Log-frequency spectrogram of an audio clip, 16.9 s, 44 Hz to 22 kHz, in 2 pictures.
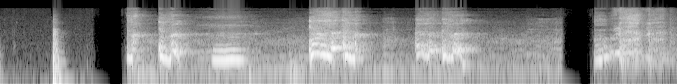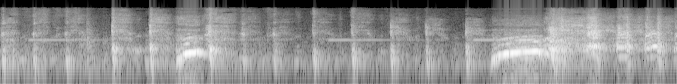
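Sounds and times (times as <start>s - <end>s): rapid coughing: 7.4s - 14.6s.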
